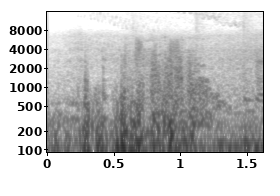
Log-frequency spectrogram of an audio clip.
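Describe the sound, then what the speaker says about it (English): Wind buffets the microphone with a rough, rumbling roar at Southwest Arm, with a faint voice underneath. "Pretty windy up here today in Southwest Arm."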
